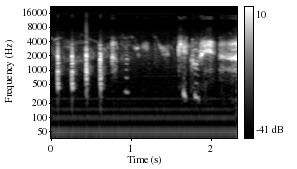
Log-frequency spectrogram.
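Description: A quick run of sharp knocks, about six in the first second, followed by a few softer, noisier sounds near the end.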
